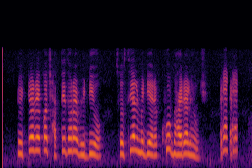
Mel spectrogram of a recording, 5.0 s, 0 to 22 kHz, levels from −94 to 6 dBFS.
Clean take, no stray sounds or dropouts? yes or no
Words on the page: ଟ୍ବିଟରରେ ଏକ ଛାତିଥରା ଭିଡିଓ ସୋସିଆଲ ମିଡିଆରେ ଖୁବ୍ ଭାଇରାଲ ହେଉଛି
no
